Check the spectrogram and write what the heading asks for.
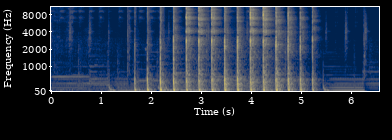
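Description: Small jeweller's hammer tapping copper wire on a steel bench block, about fifteen quick, even, sharp blows at roughly four a second starting a little under two seconds in, flattening the ends of a wire cross pendant.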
